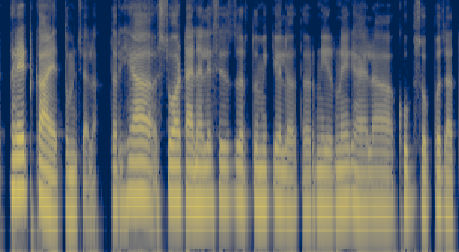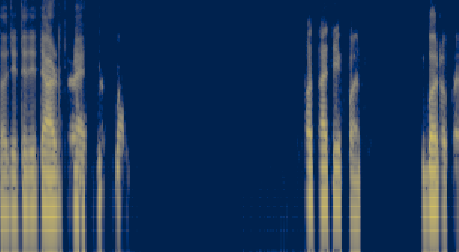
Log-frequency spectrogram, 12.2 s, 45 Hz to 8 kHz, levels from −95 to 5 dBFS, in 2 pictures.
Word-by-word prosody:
Threat 155 Hz, +1 st, +7 dB
काय 130 Hz, -5 st, +8 dB
आहे 105 Hz, -, +3 dB
तुमच्याला? 110 Hz, -1 st, -3 dB, 0.2 s
तर 125 Hz, -1 st, -2 dB
ह्या 140 Hz, +2 st, +3 dB, 0.3 s
स्वॉट 135 Hz, +1 st, +2 dB
अ‍ॅनालिसिस 130 Hz, 0 st, +2 dB
जर 130 Hz, -2 st, 0 dB
तुम्ही 120 Hz, -1 st, +1 dB
केलं, 115 Hz, -3 st, -1 dB
तर 115 Hz, +1 st, -5 dB
निर्णय 120 Hz, +1 st, 0 dB
घ्यायला 115 Hz, -1 st, -3 dB
खूप 120 Hz, 0 st, -4 dB
सोपं 115 Hz, +1 st, -2 dB
जातं. 110 Hz, 0 st, -4 dB
जिथे-जिथे 115 Hz, +1 st, -4 dB
अडथळे 110 Hz, +2 st, 0 dB
आहेत 105 Hz, -, -3 dB, 0.2 s
ना -, -, -3 dB
तुम्हाला 125 Hz, -1 st, -10 dB, 2.4 s
स्वतःची 130 Hz, -1 st, 0 dB
पण. -, -, -6 dB, 0.9 s
बरोबर. 120 Hz, -, +2 dB
120 Hz, 125 wpm, -24 LUFS, 115-130 Hz, 2.4 s, काय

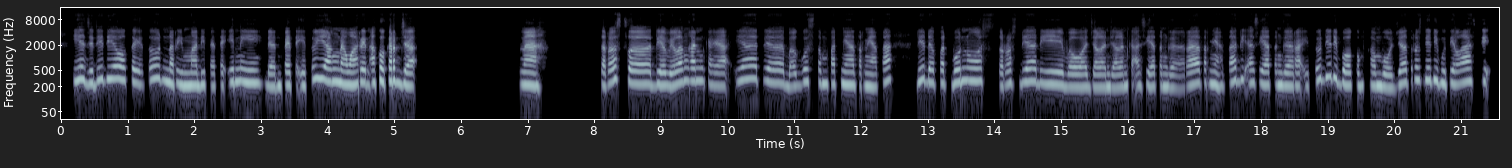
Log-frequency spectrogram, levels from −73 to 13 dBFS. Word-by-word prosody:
Iya, 285 Hz, -1 st, +2 dB
jadi 265 Hz, +5 st, -3 dB
dia 310 Hz, +1 st, +1 dB
waktu 265 Hz, -6 st, 0 dB
itu 310 Hz, +4 st, -1 dB
nerima 225 Hz, -5 st, +2 dB
di 225 Hz, -, 0 dB
PT 210 Hz, 0 st, -8 dB
ini 255 Hz, -2 st, 0 dB
dan 210 Hz, 0 st, -2 dB
PT 220 Hz, -1 st, +1 dB, 0.2 s
itu 215 Hz, -, -9 dB
yang 275 Hz, -4 st, +5 dB
nawarin 235 Hz, 0 st, +4 dB
aku 250 Hz, +2 st, +4 dB
kerja. 240 Hz, -6 st, +4 dB, 1.5 s
Nah, 220 Hz, -2 st, +5 dB, 0.9 s
terus, 250 Hz, +8 st, +2 dB, 0.2 s
eee, 235 Hz, -1 st, +4 dB
dia 220 Hz, -1 st, +2 dB
bilang 235 Hz, +6 st, +2 dB
kan 275 Hz, 0 st, +2 dB
kayak, 215 Hz, -5 st, -3 dB
"Ya, 305 Hz, +3 st, 0 dB
itu 300 Hz, -2 st, -19 dB
ya 260 Hz, -2 st, +1 dB
bagus 215 Hz, +5 st, -5 dB
tempatnya," 235 Hz, -2 st, -1 dB
ternyata 210 Hz, +7 st, -2 dB, 0.3 s
dia 280 Hz, +2 st, -2 dB
dapat 245 Hz, -2 st, -1 dB
bonus, 275 Hz, +3 st, +1 dB, 0.2 s
terus 225 Hz, +3 st, -5 dB
dia 265 Hz, +3 st, +1 dB
dibawa 215 Hz, -4 st, 0 dB
jalan-jalan 195 Hz, 0 st, -1 dB
ke -, -, -8 dB
Asia 205 Hz, 0 st, -3 dB
Tenggara, 205 Hz, +2 st, 0 dB
ternyata 240 Hz, 0 st, -2 dB
di 290 Hz, +1 st, -6 dB
Asia 245 Hz, -2 st, -1 dB
Tenggara 215 Hz, -2 st, -1 dB
itu 205 Hz, +6 st, -12 dB
dia 345 Hz, -, 0 dB
dibawa 240 Hz, -9 st, +1 dB
ke 210 Hz, -, -7 dB
Kamboja 215 Hz, +1 st, 0 dB
terus 295 Hz, +2 st, -3 dB
dia 290 Hz, -1 st, 0 dB
dimutilasi 255 Hz, -, -1 dB
235 Hz, 140 wpm, -19 LUFS, 215-270 Hz, 1.5 s, yang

